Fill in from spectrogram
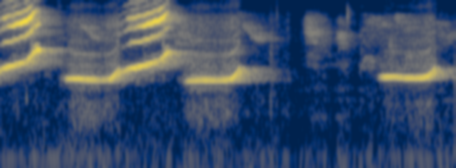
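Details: Parrot whistling: a series of smooth upslurred whistles, some long and sweeping, some flat then rising, separated by a short gap before a final steady whistle.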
